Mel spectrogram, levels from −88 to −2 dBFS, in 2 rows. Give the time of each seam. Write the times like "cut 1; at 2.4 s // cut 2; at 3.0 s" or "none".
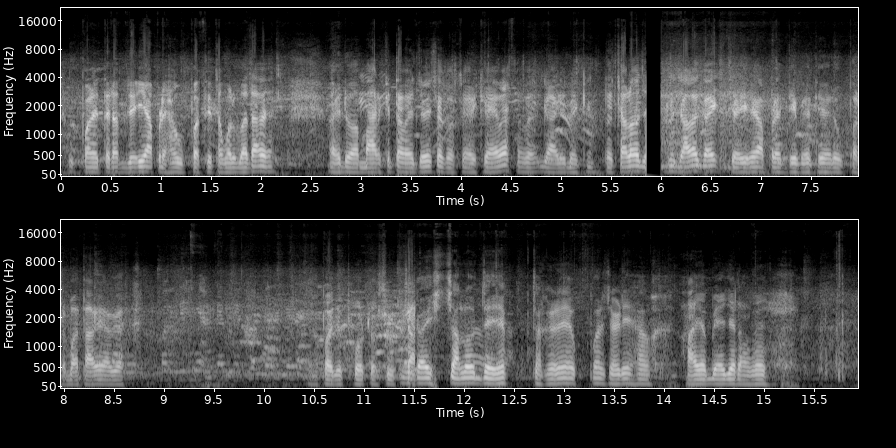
cut 1; at 5.8 s // cut 2; at 11.2 s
